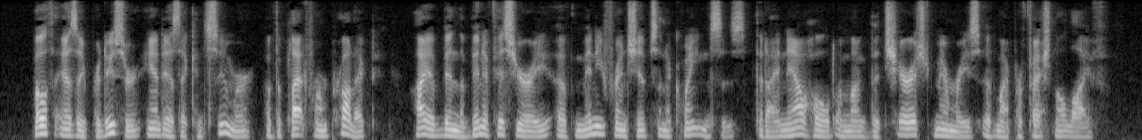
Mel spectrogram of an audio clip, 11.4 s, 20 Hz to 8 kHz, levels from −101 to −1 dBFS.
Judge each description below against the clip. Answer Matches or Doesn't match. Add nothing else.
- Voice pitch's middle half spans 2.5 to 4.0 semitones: Matches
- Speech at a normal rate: Matches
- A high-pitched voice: Doesn't match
